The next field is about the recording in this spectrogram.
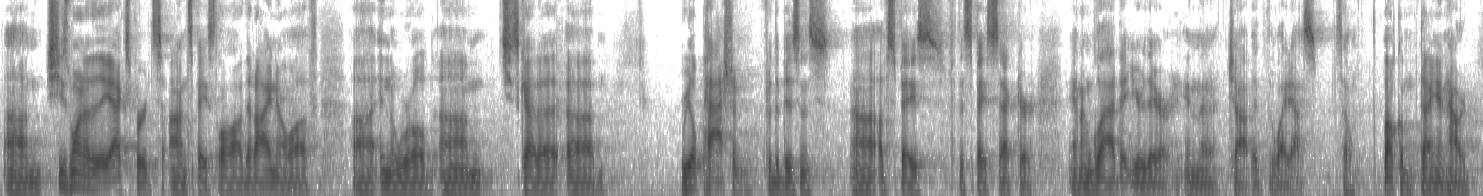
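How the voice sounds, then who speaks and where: A deep-voiced man introduces the next speaker at a conference. He talks loosely, stumbling through fillers and restarts. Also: steady tone. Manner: halting, many fillers. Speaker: conference moderator. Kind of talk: casual introduction speech.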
